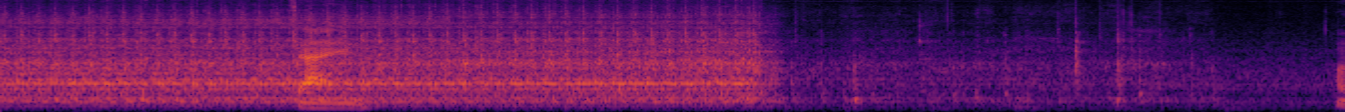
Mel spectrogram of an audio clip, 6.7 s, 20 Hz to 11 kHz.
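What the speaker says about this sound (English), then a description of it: "all I'm doing now is machining 5/8 the seam" A sewing machine stitches a 5/8 seam in a steady, fast mechanical whir with a brief voice over it, then stops, leaving faint clicks and small handling sounds.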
